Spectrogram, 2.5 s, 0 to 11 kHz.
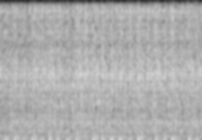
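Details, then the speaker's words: Fury 125 single-cylinder motorcycle after DIY carburetor repair kit replacement: even, steady thump about five beats a second with no hunting; idle now stable, unlike before when it rose and fell. "Stable na rin po yung kanyang minor kapag naka-idle. Hindi po katulad nung dati na taas"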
